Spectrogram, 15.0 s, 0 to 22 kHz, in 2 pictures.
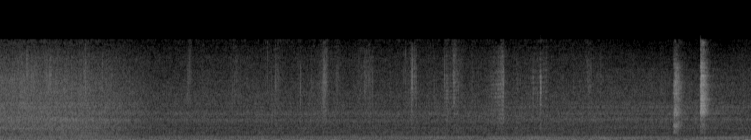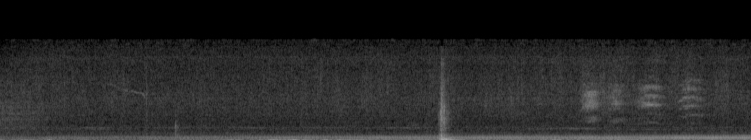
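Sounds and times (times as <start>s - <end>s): steady low hum: 0.0s - 15.0s
van door shutting: 11.8s - 12.2s.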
